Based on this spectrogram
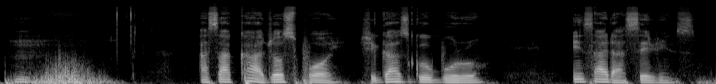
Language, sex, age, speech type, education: Nigerian Pidgin, male, 15-29, spontaneous, secondary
